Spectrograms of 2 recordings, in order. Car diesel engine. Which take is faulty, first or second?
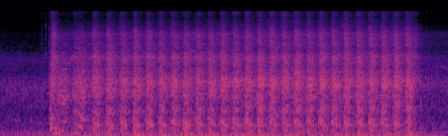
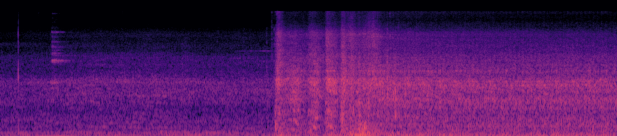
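first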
